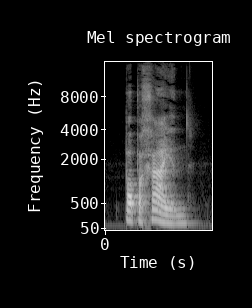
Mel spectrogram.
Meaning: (noun) plural of papegaai; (verb) to parrot (to repeat without necessarily understanding)
- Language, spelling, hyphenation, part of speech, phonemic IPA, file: Dutch, papegaaien, pa‧pe‧gaai‧en, noun / verb, /pɑpəˈɣaːjə(n)/, Nl-papegaaien.ogg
